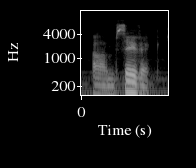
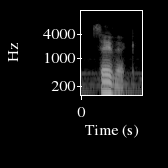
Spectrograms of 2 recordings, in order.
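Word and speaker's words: Saevik: Right, the dude that wrote this, Savik. It was what? Savik. Savin? Savik. Savik? Yeah, S-A-E-V Vic. Savik.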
